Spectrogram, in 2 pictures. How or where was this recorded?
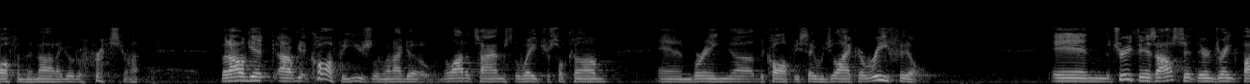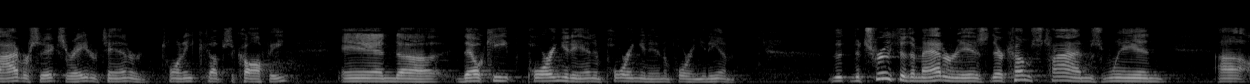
large echoing room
